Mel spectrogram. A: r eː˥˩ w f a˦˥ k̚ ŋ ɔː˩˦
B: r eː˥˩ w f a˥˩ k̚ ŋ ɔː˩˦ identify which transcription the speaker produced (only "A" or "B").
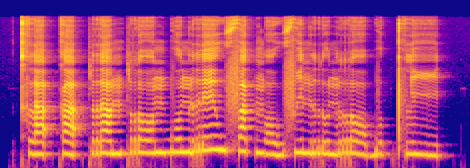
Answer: B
